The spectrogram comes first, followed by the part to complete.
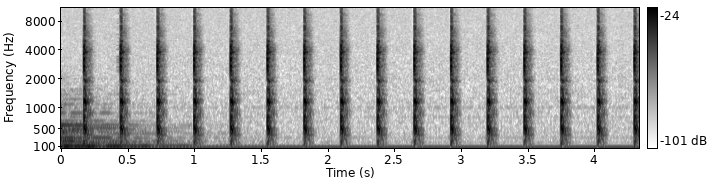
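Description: Faint metronome clicking steadily at about three and a half ticks a second, as the last keyboard notes die away in the first second.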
